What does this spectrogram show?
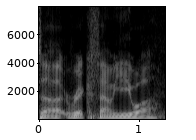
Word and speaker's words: Rick Famuyiwa: And Rick Famuyiwa would be the pronunciation of that man's name.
